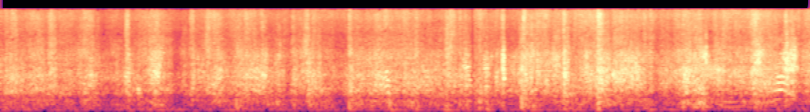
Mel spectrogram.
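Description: Several people wrestling on a dirt ground: a steady scuffle of shuffling, scraping feet and clothing, broken by many short knocks and scrapes as bodies push and grab.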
